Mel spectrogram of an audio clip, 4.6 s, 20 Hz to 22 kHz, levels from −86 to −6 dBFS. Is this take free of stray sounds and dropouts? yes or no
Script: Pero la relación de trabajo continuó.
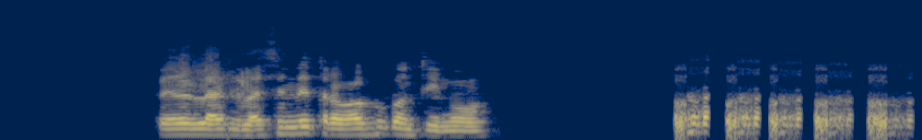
no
